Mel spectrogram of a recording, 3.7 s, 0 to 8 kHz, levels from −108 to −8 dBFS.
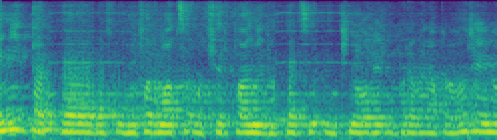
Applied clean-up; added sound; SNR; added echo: neural separator model SepFormer DNS4.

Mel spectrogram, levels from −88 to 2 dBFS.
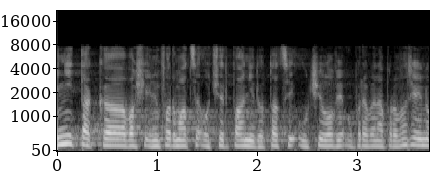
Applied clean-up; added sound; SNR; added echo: none; none; none; none.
